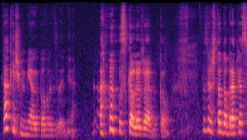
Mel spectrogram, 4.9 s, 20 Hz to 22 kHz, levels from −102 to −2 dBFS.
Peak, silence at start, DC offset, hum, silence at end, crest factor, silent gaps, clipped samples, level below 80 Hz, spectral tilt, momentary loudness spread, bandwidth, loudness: -6 dBFS; 0.05 s; under 0.1%; none; 0 s; 22 dB; none; under 0.1%; -80 dBFS; -2.5 dB/octave; 23 LU; over 20 kHz; -27 LUFS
